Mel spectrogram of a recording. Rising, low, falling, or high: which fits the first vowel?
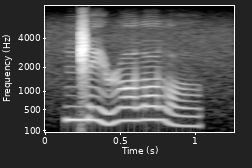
falling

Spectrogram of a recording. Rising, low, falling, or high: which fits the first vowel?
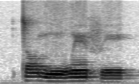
high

